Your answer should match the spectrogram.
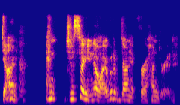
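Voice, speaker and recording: An actress playing a shrewd, world-weary adventurer in a radio play, with a wry, sardonic manner. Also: female voice, mid-range voice, normal speed, gravelly, husky. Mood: shrewd, amused.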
